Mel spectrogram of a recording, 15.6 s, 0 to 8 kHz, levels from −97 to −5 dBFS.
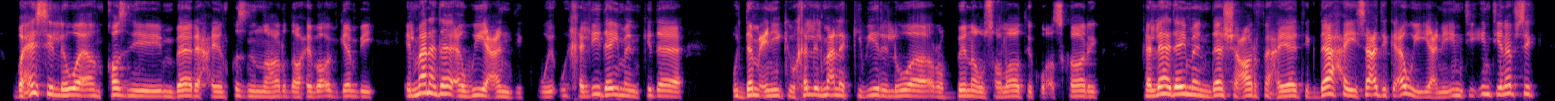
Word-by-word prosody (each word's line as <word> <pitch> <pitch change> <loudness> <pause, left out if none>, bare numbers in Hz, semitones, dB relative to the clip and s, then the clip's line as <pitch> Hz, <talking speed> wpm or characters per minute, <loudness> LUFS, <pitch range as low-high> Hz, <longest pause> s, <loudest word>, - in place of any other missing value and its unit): وباحس 250 -3 +4
اللي 190 -4 +1
هو 190 +1 +5
أنقذني 170 -3 -1
امبارح 160 +3 +1
هينقذني 155 +2 -5
النهارده 145 0 -4
وهيبقى 150 +2 -2
واقف 155 - -5
جنبي. 150 -2 -4 0.3
المعنى 245 +9 +5
ده 230 -2 +4
قوّيه 180 +2 +1
عندِك 135 -4 -3
و 145 0 -7
وخلّيه 170 +4 -3
دايمًا 195 -6 0
كده 160 -5 -1 0.5
قدام 185 +2 +1
عينيكِ، 170 +2 +1
وخلّي 195 +8 -1
المعنى 185 -2 +1
الكبير 170 +3 -5
اللي 155 -1 -5
هو 160 -3 0
ربنا 145 +5 -3
وصلاتك 145 +1 -4
وأذكارك، 155 -2 -4 0.4
خلّيها 215 +8 +5
دايمًا 215 -2 +6
ده 180 +3 +1
شعار 180 -2 0
في - - -7
حياتِك، 160 0 0
ده 210 +12 +6
هيساعدِك 180 -3 +2
أوي 195 -10 0
يعني 140 +2 -3
أنتِ 175 -1 -7
أنتِ 210 +3 -5
نفسِك 225 -1 -1
165 Hz, 160 wpm, -24 LUFS, 150-190 Hz, 0.5 s, دايمًا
